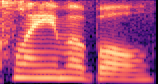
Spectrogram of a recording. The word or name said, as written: claimable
